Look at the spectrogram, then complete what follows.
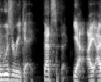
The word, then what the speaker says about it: Onwuzurike: Onwuzurike.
